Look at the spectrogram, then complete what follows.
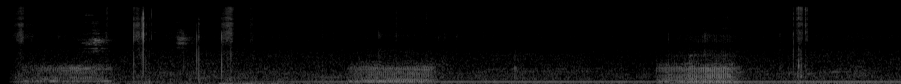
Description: Can't sleep this dog keeps me up all night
